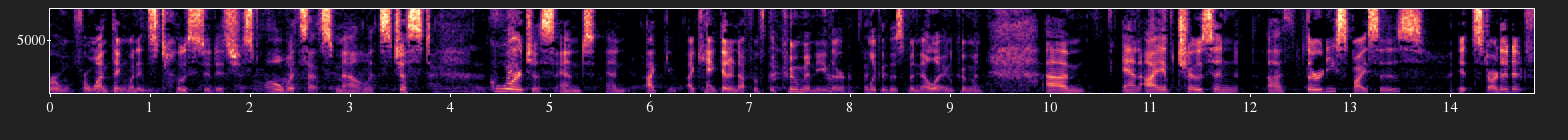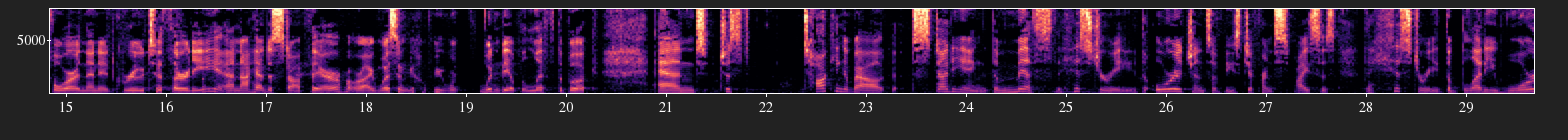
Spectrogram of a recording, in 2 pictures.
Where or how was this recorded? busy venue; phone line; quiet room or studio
busy venue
